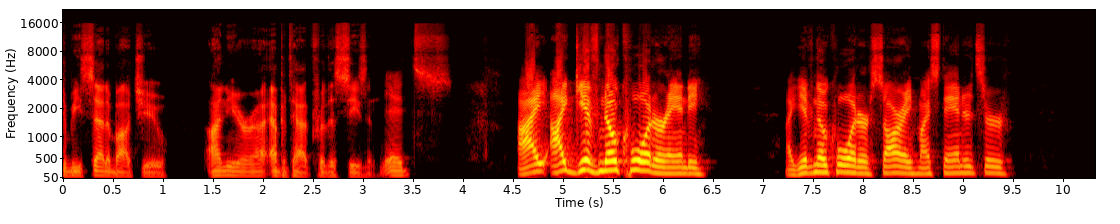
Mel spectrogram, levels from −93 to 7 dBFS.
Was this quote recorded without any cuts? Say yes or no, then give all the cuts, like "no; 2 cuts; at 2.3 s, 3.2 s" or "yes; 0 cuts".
no; 1 cut; at 3.2 s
